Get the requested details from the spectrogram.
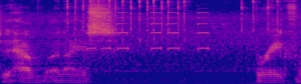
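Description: A checkout scanner beeps.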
